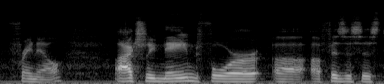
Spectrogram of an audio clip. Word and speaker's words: Fresnel: right for now zone spelled Fresnel zone but pronounced Fran L Fran L actually named for a physicist that kind of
